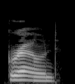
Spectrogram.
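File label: "groaned", British English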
